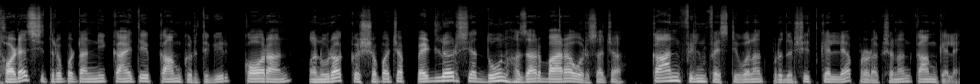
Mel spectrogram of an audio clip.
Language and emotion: Goan Konkani, neutral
